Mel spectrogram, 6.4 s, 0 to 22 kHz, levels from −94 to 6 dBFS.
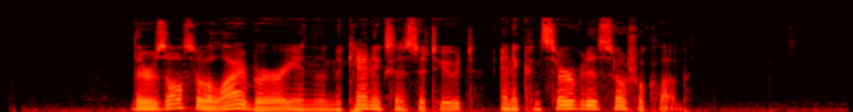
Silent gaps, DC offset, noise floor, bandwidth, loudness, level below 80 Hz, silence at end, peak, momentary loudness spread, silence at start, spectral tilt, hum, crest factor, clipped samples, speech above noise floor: none; under 0.1%; -71 dBFS; 11.5 kHz; -38 LUFS; -54 dBFS; 1.25 s; -24 dBFS; 9 LU; 1 s; -5 dB/octave; none; 16 dB; under 0.1%; 33 dB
